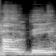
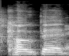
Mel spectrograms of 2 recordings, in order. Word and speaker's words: Kobe: It's not co It's not Kobe. It's coo pronunciation.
